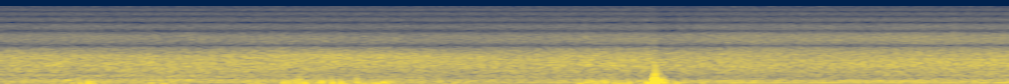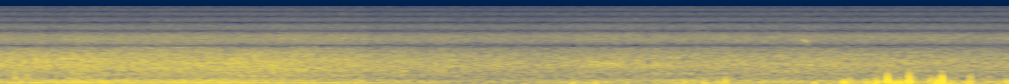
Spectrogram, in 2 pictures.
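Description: Outdoor garden ambience with a steady airy noise of wind and rustling. A single sharp knock comes about three seconds in, a low steady hum runs through the middle, and a quick cluster of knocks comes near the end.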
